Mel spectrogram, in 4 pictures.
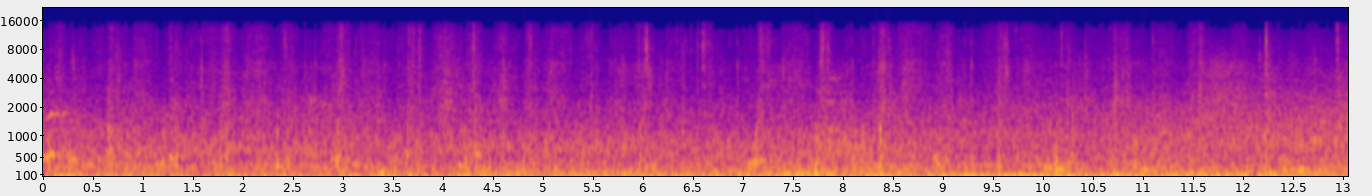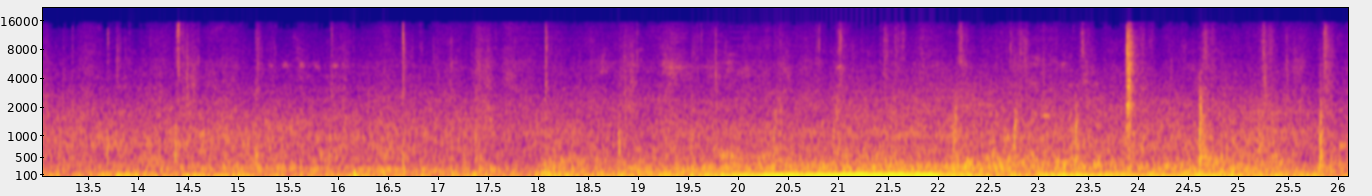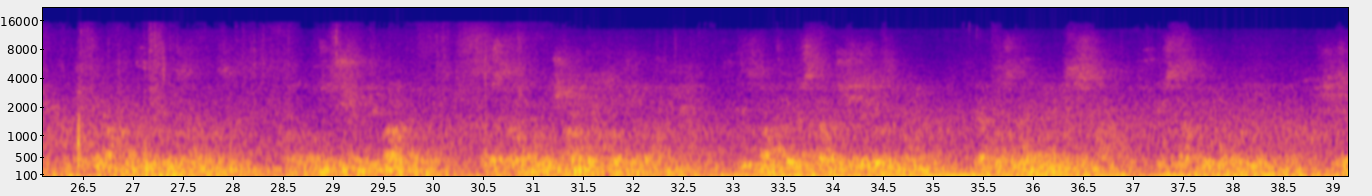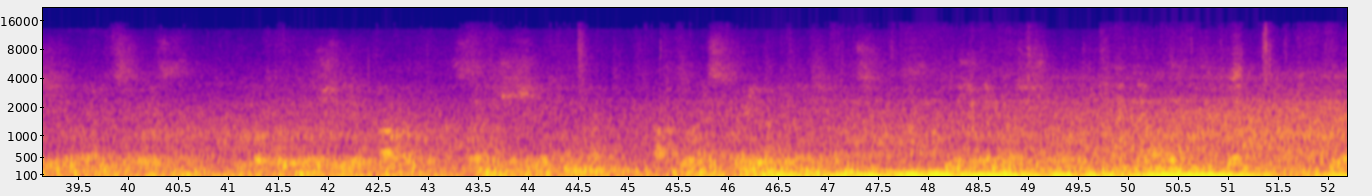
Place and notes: Katedra, Bialystok, Poland - Sunday celebrations
województwo podlaskie, Polska, European Union, 14 April 2013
